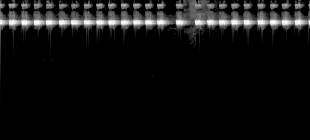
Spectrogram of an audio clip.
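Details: A cricket heard in nature, meant as a teaching sound for songbirds, keeps up steady, high pulsed chirping, about four beats per second. A brief soft hiss and a slight hitch come midway, with faint low rustling throughout.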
